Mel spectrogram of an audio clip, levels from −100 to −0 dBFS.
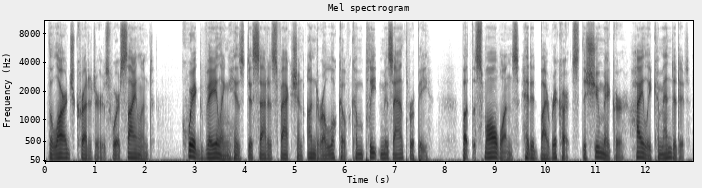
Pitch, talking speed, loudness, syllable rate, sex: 90 Hz, 115 wpm, -21 LUFS, 4.4 syllables/s, male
